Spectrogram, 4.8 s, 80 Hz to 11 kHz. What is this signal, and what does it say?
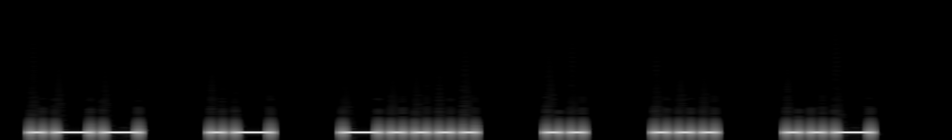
Morse code, heard as a keyed tone, about 20 wpm, spaced as for 15 wpm, 700 Hz. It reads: WA6ISU
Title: 186 Lesson 30g - Letter b - Call Signs 20wpm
